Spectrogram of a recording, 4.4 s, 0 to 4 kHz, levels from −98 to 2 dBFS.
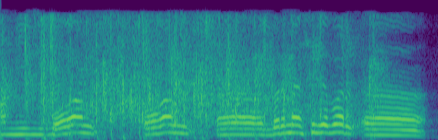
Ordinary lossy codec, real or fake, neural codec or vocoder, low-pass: AAC, 16 kbps; real; none; 3.6 kHz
